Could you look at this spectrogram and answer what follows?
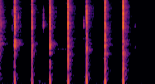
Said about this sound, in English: Doesn't deserve a clap, really. Yeah, that wasn't me wanking or anything. That was me clapping.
